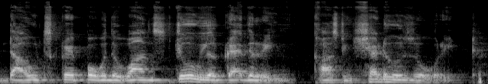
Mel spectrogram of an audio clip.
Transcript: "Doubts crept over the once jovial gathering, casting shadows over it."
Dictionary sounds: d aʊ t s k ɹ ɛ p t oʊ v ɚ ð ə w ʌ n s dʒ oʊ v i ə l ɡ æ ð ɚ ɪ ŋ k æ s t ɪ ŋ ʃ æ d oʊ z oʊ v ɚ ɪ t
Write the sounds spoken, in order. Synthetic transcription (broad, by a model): d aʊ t s k ɹ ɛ p oʊ v ɚ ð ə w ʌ n s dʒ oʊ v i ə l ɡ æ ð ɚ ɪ ŋ k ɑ s t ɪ ŋ ʃ æ d oʊ z oʊ v ɚ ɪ t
